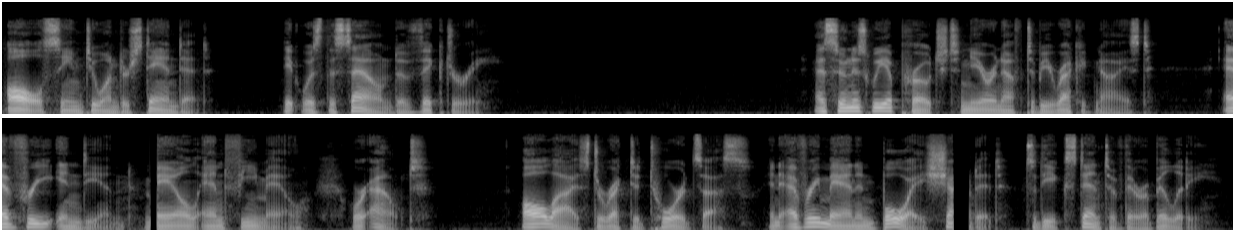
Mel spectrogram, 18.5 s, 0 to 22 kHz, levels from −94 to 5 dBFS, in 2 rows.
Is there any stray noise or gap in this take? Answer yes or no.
yes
